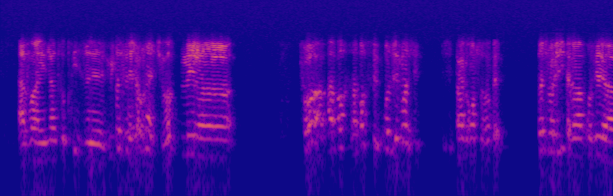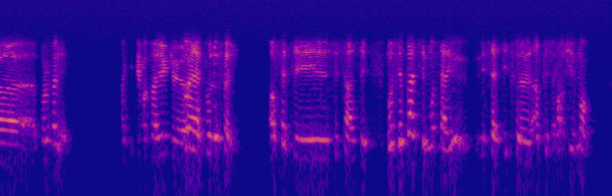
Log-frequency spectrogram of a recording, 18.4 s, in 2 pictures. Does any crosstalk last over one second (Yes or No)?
No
